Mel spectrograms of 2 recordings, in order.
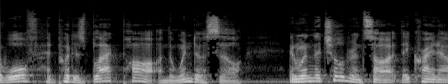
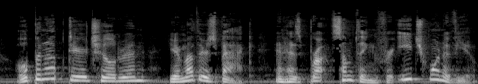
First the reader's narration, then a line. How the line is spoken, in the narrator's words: he called out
